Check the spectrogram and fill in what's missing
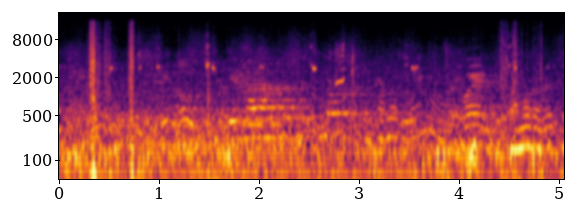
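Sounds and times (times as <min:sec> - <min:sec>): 
irregular thuds and scrapes: 0:00.0 - 0:01.9
shuffling footsteps of bearers carrying a heavy procession float: 0:00.0 - 0:04.9.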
